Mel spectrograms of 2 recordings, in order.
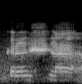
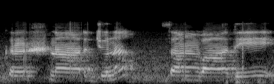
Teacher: ష కింద నా కూడా క్లియర్ గా వినిపించాలి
